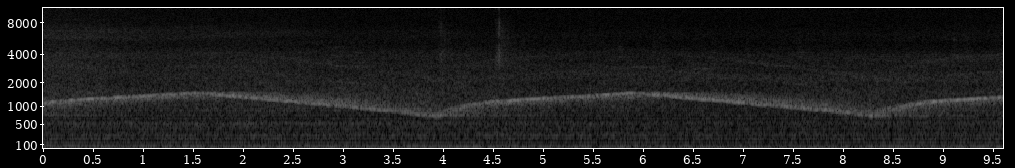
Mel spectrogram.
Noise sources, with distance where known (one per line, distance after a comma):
siren, far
